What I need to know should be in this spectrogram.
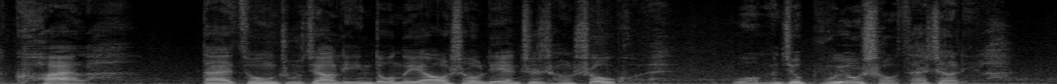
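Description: A second man speaks in a low voice.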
